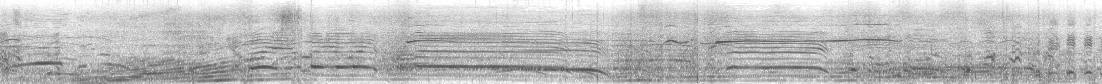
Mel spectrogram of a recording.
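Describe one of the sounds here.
A rally car engine revs hard and roars past close by.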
